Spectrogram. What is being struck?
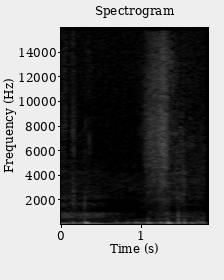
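Nothing is struck.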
